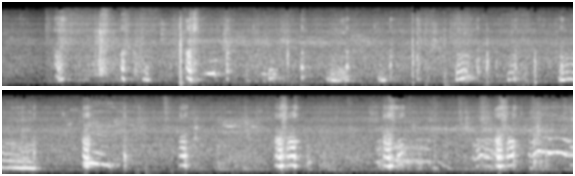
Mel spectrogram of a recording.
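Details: Golden Retriever puppies at two weeks, bottle-fed milk, let out wavering, warbling squeals and guinea-pig-like squeaks, some drawn out and quavering, amid constant wet suckling sounds.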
